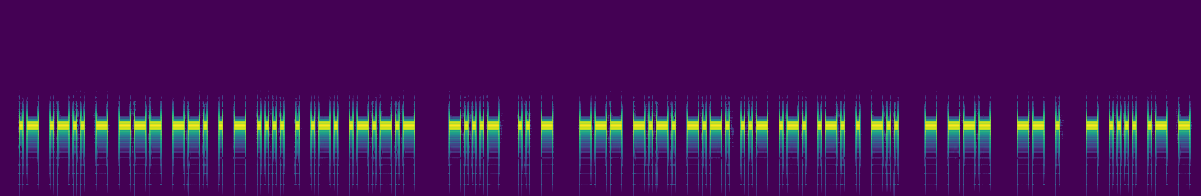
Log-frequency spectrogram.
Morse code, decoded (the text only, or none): ALTOGETHER. <BT> IT OCCURRED TO ME THAT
